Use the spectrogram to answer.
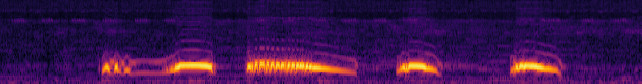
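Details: Spotted dove, described as a natural, persistently calling bird, gives one cooing phrase: a stuttered double note, a level coo, a long drawn coo sliding downward, then two short arched coos, in a quiet setting.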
